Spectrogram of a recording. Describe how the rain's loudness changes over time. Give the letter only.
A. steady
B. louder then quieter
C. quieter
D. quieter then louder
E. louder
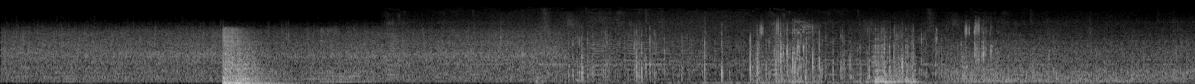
A.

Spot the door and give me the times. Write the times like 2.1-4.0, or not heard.
2.2-3.4, 7.5-10.0.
